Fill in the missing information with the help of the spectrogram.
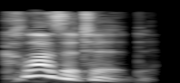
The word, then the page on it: closeted: British English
